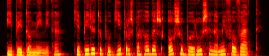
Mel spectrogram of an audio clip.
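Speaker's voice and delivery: usual speaking voice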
